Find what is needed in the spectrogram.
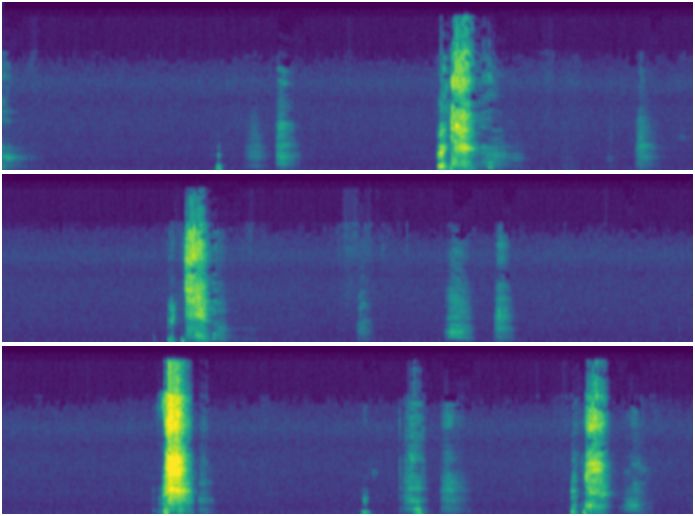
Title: increasingly desperate and rapid sneezing fit 🌼 (F)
